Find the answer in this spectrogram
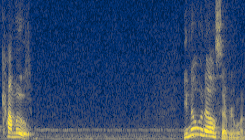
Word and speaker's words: Camus: Also, it's pronounced Camus.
